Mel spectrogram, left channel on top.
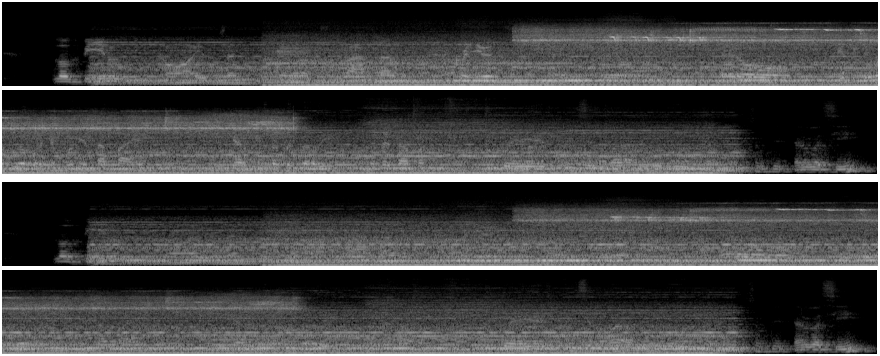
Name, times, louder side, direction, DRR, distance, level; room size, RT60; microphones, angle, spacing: voice 1, 0.5-5.1 5.5-5.7 6.0-6.5 7.2-7.9 8.3-10.4 10.9-13.0, left 5 dB, 85° left, 0.5 m, -35 dB
sound 1, 0.8-16.1, right 1 dB, 85° right, 1.6 m, -30 dB
sound 2, 2.6-15.9, equal, 15° left, 1.1 m, -30 dB
Chirp tweet, 5.1-11.7, left 5 dB, 35° left, 1.2 m, -28 dB
voice 2, 7.4-8.0 11.1-11.5 13.8-17.3, equal, 20° right, 0.7 m, -36 dB
5.3 x 3.7 x 5.4 m
head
